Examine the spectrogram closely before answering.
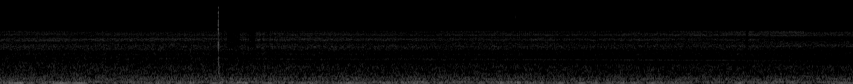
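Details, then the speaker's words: Asus ROG G18 RTX 4080 laptop in silent mode, phone held an inch away: a faint, steady high-pitched whine sits under a quiet hiss at constant pitch. Suspected coil whine, audible only with an ear right at the laptop. "Oh, never mind. It is there, but I have to put my ear like literally an inch from the laptop to hear it."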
